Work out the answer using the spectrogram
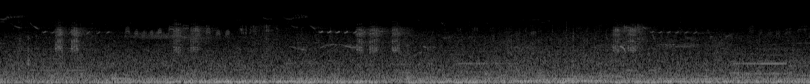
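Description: Small birds chirping, with several short, quick trills, over a steady low background rumble.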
